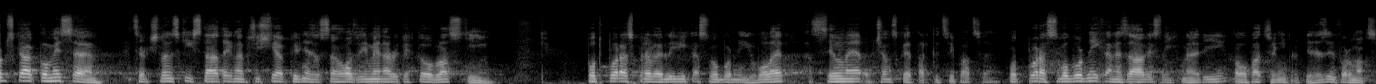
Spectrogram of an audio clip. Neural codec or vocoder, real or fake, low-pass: codec, 44.1 kHz, 2.6 kbps, DAC; fake; 14.4 kHz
